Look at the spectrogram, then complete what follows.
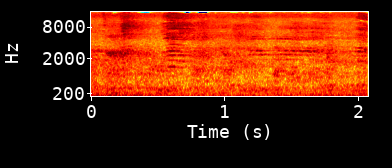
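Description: Nursing piglets giving a few short, high squeals as they jostle at a sow's teats.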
